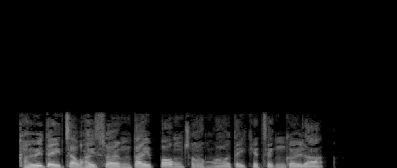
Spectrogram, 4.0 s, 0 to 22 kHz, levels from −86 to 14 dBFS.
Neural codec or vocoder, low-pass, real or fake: none; 7.2 kHz; real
